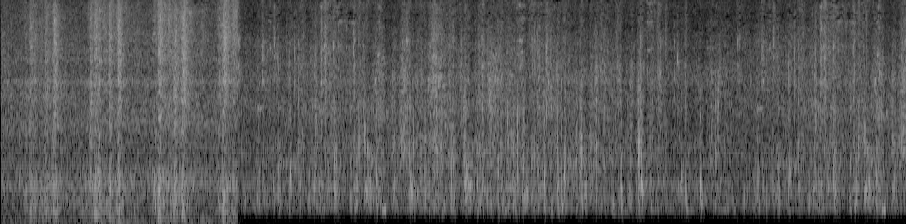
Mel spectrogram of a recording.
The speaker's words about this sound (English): Van Helsing and Mina will take a train to Veresti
